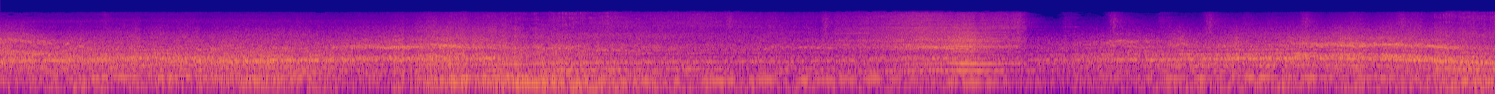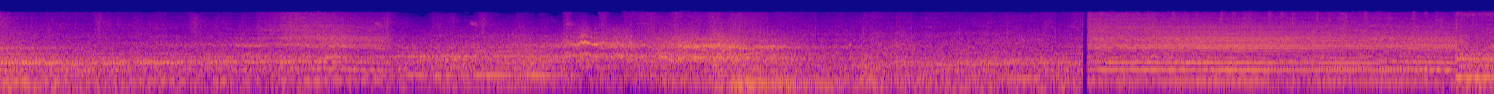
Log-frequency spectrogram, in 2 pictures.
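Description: Racing car engines roar and whine as they speed past.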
